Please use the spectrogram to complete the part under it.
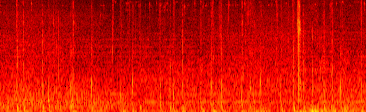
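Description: A horse in a video game moving at speed, its hooves making a quick, rhythmic clip-clop under a low, soft game soundscape, fairly quiet, with no talk over it.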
